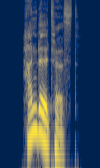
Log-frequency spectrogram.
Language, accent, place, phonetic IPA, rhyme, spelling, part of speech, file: German, Germany, Berlin, [ˈhandl̩təst], -andl̩təst, handeltest, verb, De-handeltest.ogg
- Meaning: inflection of handeln: 1. second-person singular preterite 2. second-person singular subjunctive II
